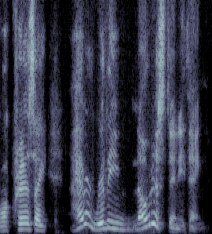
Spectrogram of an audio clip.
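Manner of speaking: mock sheepish, letdown, high swooping tone. Retelling a customer's reply about noticing no effect: imitating someone speaking sheepishly. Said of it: "very kind of sheepishly and did, disappointingly was like".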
